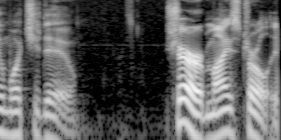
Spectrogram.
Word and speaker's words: Maestral: now roll your R. Yeah, Maestral. Maestral. Maestral. Maestral. Oh, she says it the best.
